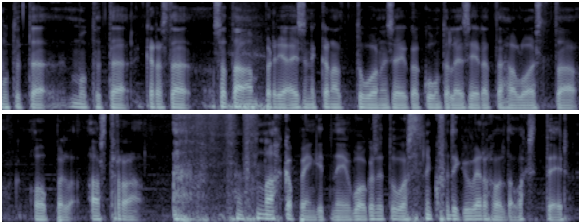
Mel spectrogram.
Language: Finnish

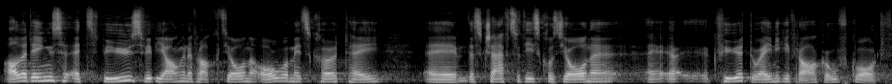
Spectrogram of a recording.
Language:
Swiss German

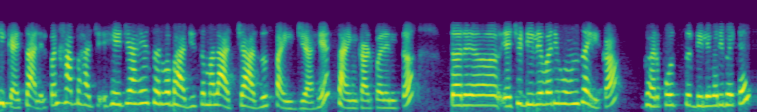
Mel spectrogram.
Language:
Marathi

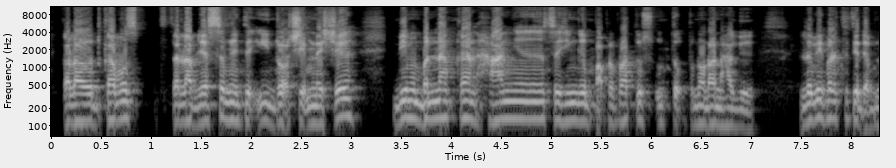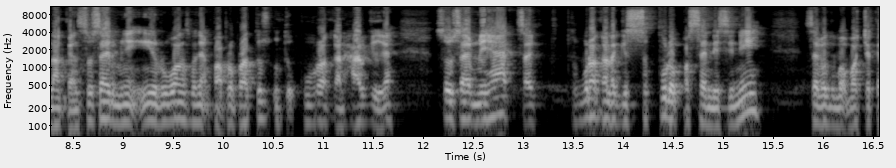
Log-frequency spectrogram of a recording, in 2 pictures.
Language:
Malay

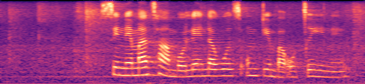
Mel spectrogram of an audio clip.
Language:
Swati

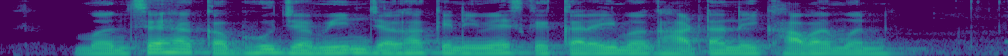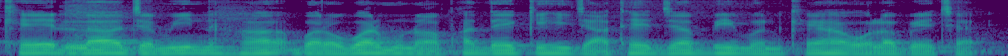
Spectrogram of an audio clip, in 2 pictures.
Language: Chhattisgarhi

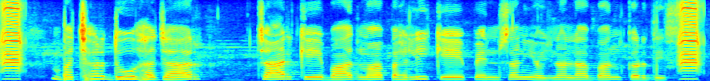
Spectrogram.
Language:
Chhattisgarhi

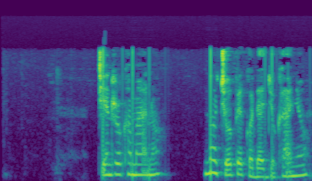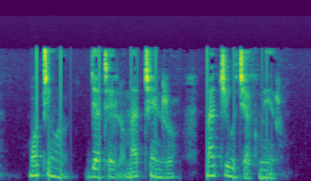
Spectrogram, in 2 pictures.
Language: Luo (Kenya and Tanzania)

